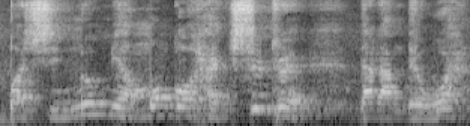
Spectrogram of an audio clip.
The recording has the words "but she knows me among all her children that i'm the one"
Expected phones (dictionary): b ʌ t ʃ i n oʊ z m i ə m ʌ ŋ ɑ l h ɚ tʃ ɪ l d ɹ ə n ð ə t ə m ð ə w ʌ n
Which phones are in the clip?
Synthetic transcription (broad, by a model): b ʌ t ʃ i n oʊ m i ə m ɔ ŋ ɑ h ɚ tʃ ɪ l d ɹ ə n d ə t ə m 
